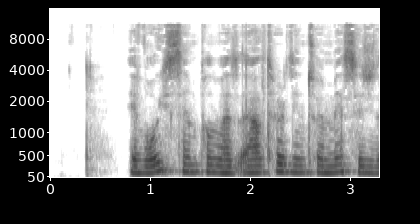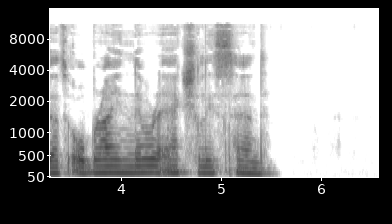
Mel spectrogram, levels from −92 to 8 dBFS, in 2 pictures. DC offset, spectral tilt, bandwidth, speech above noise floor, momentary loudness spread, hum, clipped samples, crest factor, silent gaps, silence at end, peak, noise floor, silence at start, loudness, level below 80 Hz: under 0.1%; -6 dB/octave; 11.5 kHz; 61 dB; 6 LU; none; under 0.1%; 18 dB; none; 1.05 s; -6 dBFS; -85 dBFS; 0.35 s; -25 LUFS; -62 dBFS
